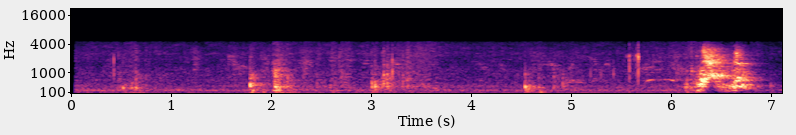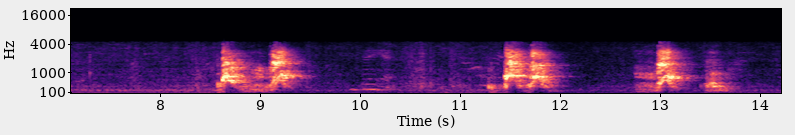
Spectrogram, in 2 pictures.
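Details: Young pet Dalmatian puppy, nine weeks old, indoors chasing a toy ferret around the floor; a few short sharp barks and yelps come in bursts around six to thirteen seconds over a low steady hum, with soft thumps of play between.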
